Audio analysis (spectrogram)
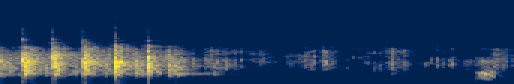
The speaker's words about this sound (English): rap too hard. You'll knock the door off its hinges.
